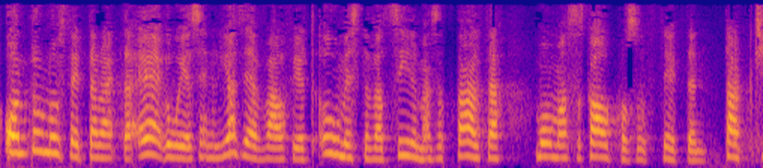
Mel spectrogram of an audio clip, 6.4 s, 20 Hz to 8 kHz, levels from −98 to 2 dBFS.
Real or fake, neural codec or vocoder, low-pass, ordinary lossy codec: fake; codec, 16 kHz in and 24 kHz out, 0.4 kbps, LongCat-Audio-Codec, fine tuned four codebook decoder; 7.2 kHz; MP3, 32 kbps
